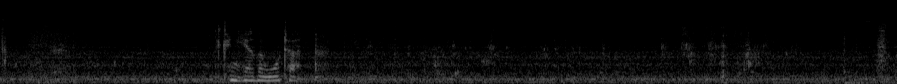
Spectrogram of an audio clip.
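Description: An animal's paws splash through shallow muddy water.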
